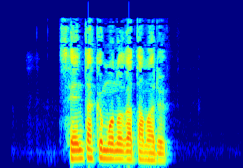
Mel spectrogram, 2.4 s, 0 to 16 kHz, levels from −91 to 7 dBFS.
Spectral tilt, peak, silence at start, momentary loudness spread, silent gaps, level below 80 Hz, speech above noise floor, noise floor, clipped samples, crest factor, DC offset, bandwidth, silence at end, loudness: -5 dB/octave; 0 dBFS; 0.6 s; 12 LU; none; -62 dBFS; 64 dB; -80 dBFS; under 0.1%; 18 dB; under 0.1%; 11.5 kHz; 0.75 s; -16 LUFS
